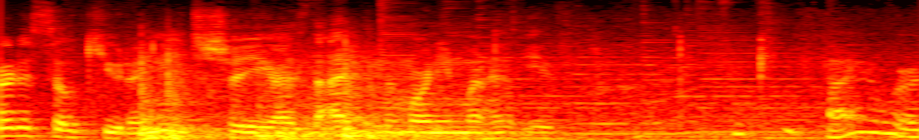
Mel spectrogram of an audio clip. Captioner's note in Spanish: fuegos artificiales sonando afuera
